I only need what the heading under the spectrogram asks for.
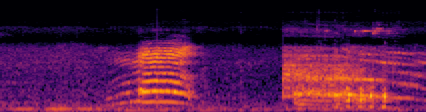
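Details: Goat during mating; a loud quavering harmonic bleat that bends up then down, followed after a pause by a longer wavering bleat, over low rumbling background.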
